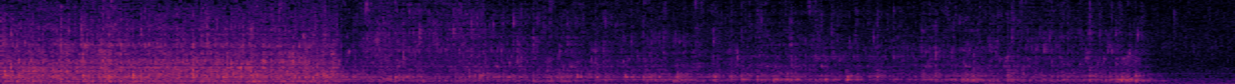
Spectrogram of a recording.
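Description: Water splashes and churns steadily while a cleaning solution for reef tank pumps is mixed, a dense rushing wash that eases off then stops near the end, with no voices.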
